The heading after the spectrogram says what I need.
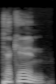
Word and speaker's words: Tekken: I learned today that technically Tekken is pronounced Tekken. Like Tekken. I've never heard an English user double the K like that though.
